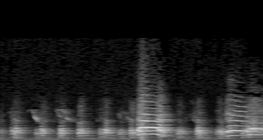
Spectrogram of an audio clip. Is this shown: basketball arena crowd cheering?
no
